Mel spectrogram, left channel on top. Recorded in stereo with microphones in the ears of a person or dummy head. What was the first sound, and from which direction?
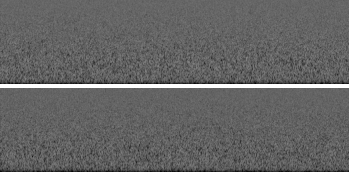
Only background noise.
